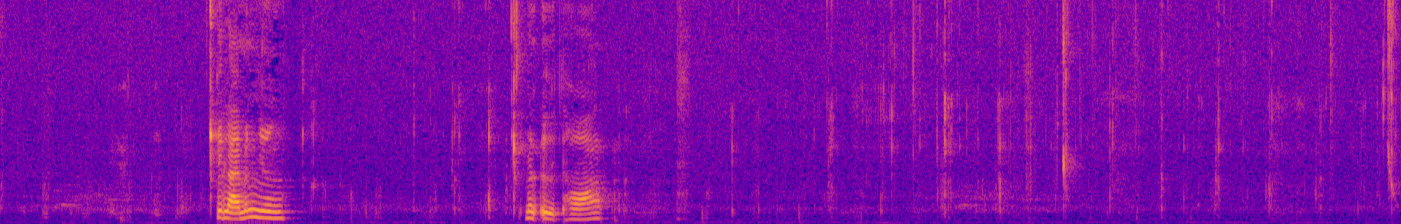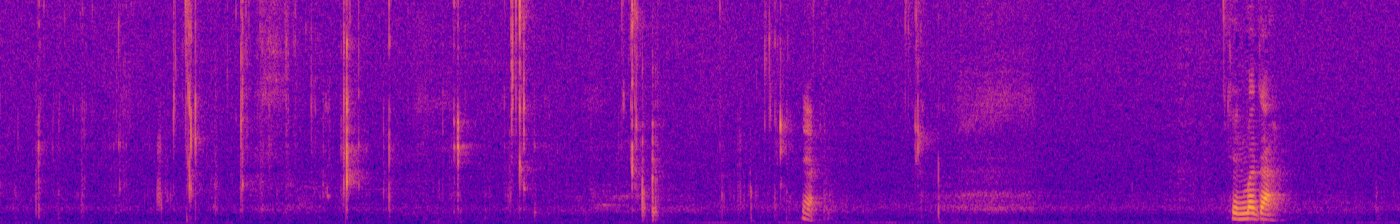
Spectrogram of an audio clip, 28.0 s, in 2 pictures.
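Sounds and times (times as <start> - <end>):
chewing beans: 0.0 - 2.3, 2.9 - 5.3, 6.0 - 22.0.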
